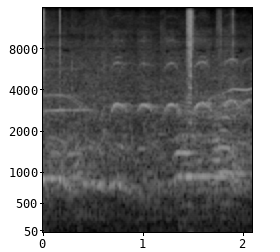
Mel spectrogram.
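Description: Football crowd cheering and shouting after a goal by the home side, with individual raised voices heard over the general noise.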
